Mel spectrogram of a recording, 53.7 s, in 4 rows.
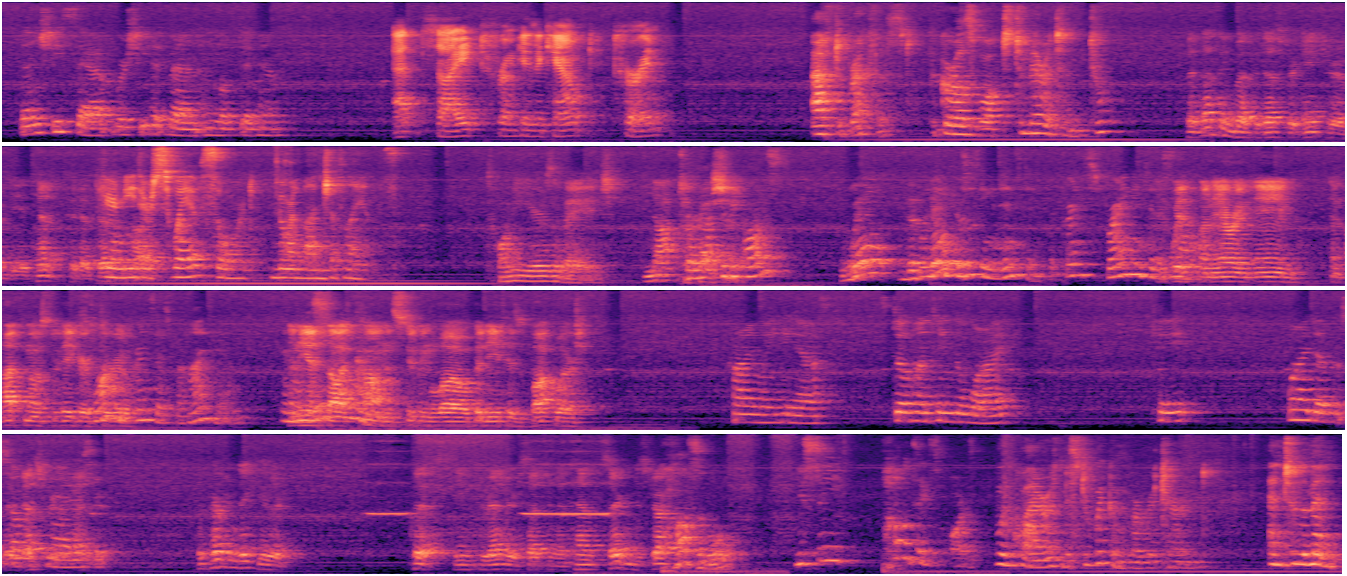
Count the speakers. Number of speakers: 9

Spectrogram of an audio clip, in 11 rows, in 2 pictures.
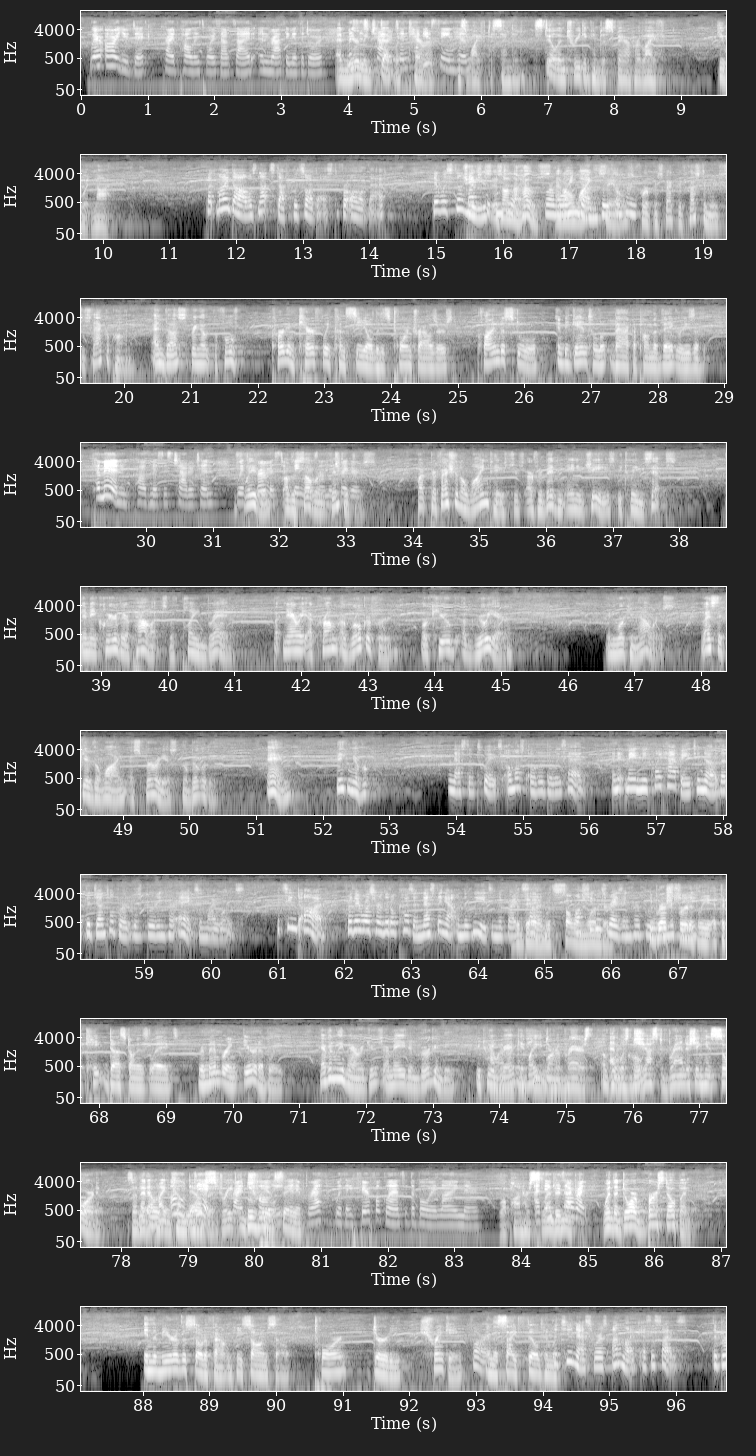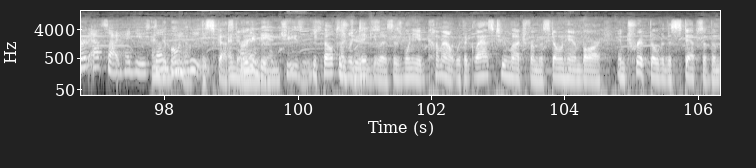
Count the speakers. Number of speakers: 5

